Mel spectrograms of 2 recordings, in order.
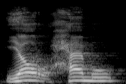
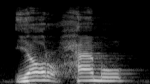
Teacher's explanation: তাহলে ইয়ারহামু, র সাকিন তার পূর্বে জবর আছে, র সাকিন তার পূর্বে যদি জবর থাকে অবশ্যই রকে পোর করে মোটা করে পড়তে হবে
